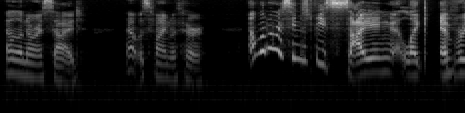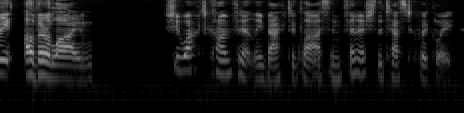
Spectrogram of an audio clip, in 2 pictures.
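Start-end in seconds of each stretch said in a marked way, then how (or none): 2.5-5.6 exasperated outburst. Real, not acted. Mocking her teen writing, loud exasperated outburst. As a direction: throw up your hands at the text.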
